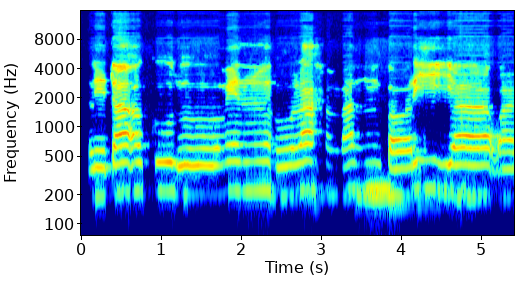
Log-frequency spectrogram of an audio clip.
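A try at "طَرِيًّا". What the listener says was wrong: tanwin kan wajahnya tanwin ya ditanwinkan ke waw dan juga dengung ya. Jangan taria, kalau taria itu kalau kita berwakaf baru taria. Itu kan barisnya dua itu. Lahman yang dan berdengung ya, Bu.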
